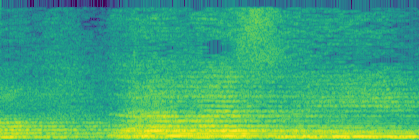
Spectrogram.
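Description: Choir singing Orthodox liturgical chant, unaccompanied, on long held notes. One phrase tails off just after the start and the next begins about half a second in.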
